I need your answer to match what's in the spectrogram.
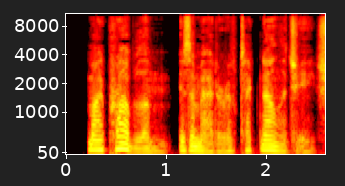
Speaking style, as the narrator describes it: she said, in the clear, expressionless tone of a young mechanic discussing a difficult assignment

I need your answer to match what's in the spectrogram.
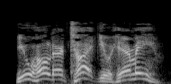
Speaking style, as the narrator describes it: she shrieked like a cat

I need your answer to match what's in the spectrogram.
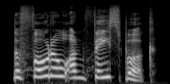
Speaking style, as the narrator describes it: I yelled, my frustration bursting out of me

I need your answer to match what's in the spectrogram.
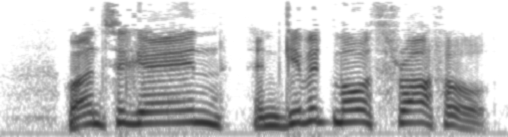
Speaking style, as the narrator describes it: he shouted

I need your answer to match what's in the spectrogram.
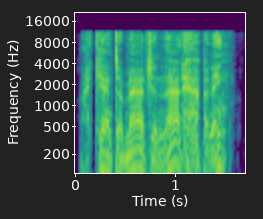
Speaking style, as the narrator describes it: I muttered

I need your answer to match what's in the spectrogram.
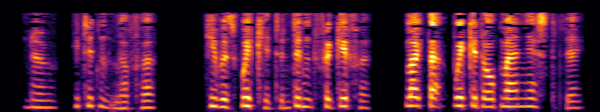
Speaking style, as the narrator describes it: she said quietly, almost in a whisper

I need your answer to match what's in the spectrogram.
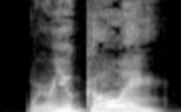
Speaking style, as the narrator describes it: Bennett shouted after her

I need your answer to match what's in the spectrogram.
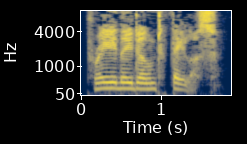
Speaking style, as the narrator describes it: he said grimly

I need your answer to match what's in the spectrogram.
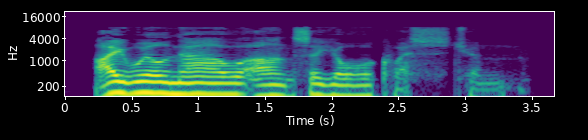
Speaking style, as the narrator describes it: he said solemnly

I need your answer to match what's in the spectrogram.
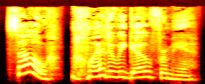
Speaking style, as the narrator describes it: I laugh

